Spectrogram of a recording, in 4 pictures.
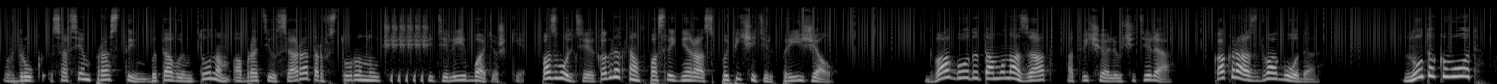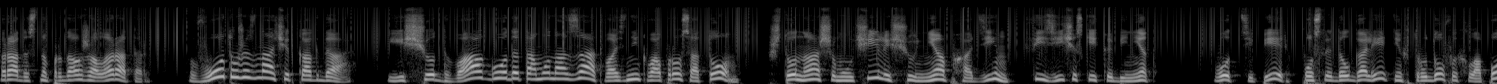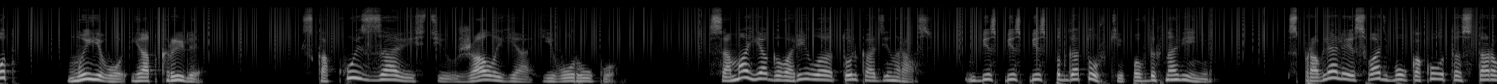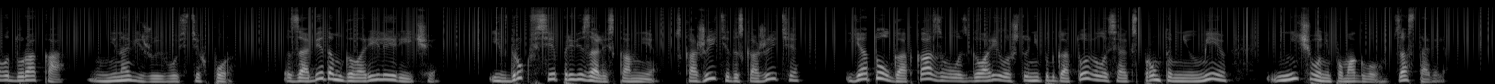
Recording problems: crackle, like an old record; noticeable; 15 dB below the speech
audio stuttering; at 4 s and at 40 s

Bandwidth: 15 kHz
